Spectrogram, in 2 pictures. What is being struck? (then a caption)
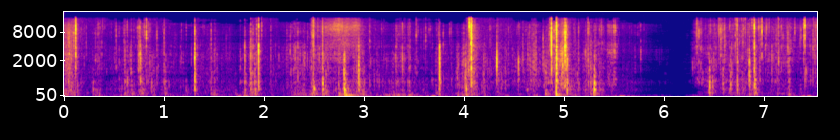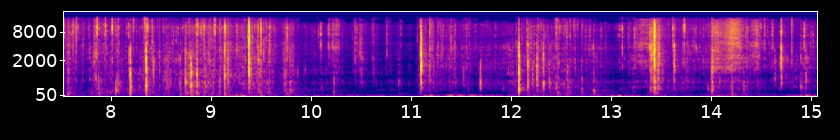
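Laminated plastic cereal bag. A full, printed laminated plastic Kellogg's muesli bag is turned over and squeezed by hand, producing dense, crisp crinkling and crackling with sharp bright snaps. The rustling runs in bursts, broken by a brief silence near 6 seconds and a sharp drop near 11 seconds.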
